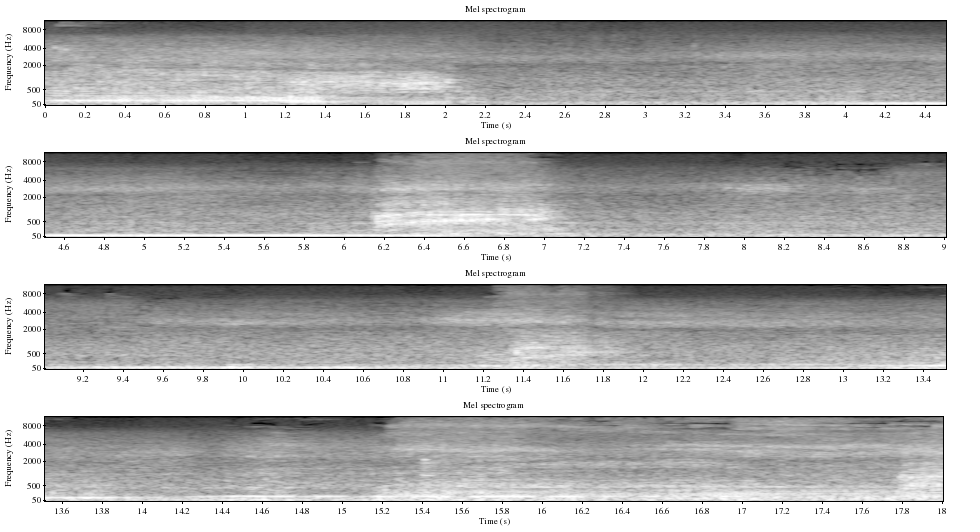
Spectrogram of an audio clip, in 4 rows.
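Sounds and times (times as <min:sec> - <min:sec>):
small engine running: 0:00.0 - 0:02.2, 0:11.0 - 0:18.0.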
